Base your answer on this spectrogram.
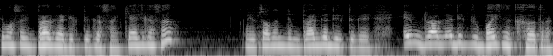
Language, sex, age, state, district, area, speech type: Kashmiri, male, 30-45, Jammu and Kashmir, Ganderbal, rural, spontaneous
